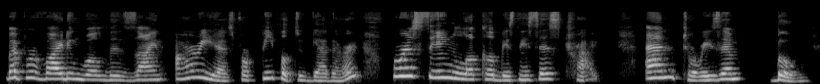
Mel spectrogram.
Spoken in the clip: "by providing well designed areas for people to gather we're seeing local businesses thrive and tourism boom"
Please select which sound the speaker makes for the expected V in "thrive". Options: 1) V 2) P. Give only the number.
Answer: 2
